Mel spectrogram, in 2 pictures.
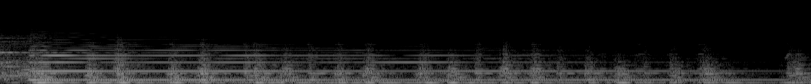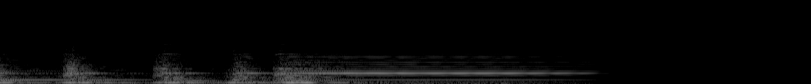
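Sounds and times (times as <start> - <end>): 
waltz music: 0.0 - 12.6.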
